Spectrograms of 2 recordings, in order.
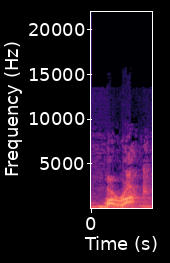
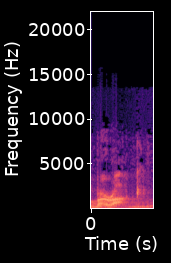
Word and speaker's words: Barak: brightness or a glittering the Hebrew word is Barak so lightning or a flash of light in Hebrew is pronounced Barak or Barack now consider this amazing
